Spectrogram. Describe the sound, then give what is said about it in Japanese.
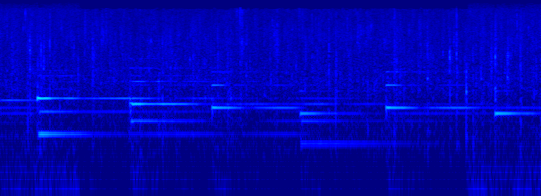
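Raindrops patter steadily and softly, mixed with gentle bell-like musical notes that chime roughly once a second. The scene is quiet, with no voices. “あれ雨かな雨がポタポタ大きな葉っぱが傘になってちょうどいいね”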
